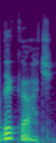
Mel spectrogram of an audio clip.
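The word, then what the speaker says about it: Descartes: Oi Gi de kart se escreve 10 os karts é mas a pronúncia seria de kart né então esse método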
